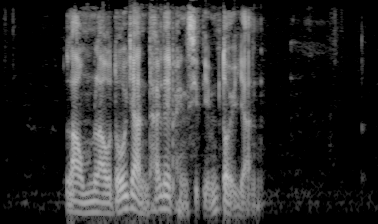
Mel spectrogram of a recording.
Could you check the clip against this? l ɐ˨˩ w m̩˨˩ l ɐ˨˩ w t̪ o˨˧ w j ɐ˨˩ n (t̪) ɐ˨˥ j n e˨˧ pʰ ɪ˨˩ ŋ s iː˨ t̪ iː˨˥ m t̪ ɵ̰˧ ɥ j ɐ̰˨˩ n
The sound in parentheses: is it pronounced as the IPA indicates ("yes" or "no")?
no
